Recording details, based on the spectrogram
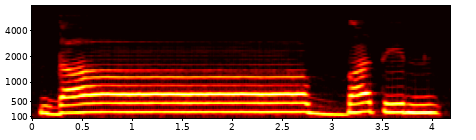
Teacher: الف مدہ کے بعد با کے اوپر تشدید ہے یعنی سکون اصلی ہے تو مد لازم ہوگا یعنی 6 حرکات کے برابر کھینچ کر پڑھیں گے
